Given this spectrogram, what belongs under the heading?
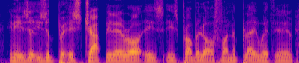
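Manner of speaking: a bad British accent, only lightly put on; a half-hearted British chap impression. Golf fan mocks Rory as a British chap, in a bad British accent. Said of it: "that was a terrible accent".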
